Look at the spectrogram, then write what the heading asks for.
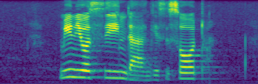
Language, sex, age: Xhosa, female, 30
